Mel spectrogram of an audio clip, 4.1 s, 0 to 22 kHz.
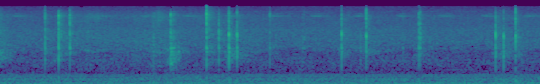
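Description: Long red nails and fingertips of both hands tap a flat, solid black textured laminated tabletop in 12 quiet, irregularly spaced taps. Each tap is a sharp, bright click with almost no ring, over a faint steady hiss.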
